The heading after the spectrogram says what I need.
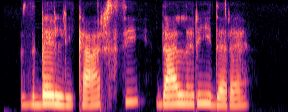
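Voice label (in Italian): sbellicarsi dal ridere, Italian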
